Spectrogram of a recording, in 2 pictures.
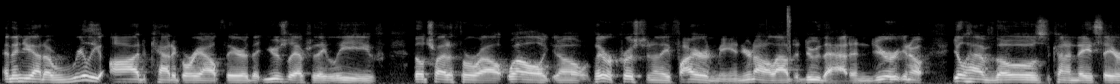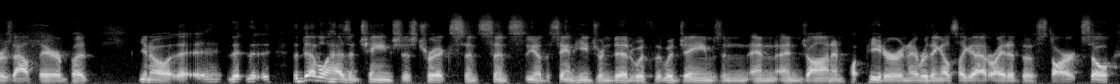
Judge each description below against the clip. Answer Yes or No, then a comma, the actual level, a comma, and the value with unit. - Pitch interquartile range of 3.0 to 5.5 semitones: No, narrow, 2.6 semitones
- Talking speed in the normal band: No, fast, 230 wpm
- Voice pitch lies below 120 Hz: Yes, low, 100 Hz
